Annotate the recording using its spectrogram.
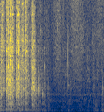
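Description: Beaten eggs being stirred quickly in a frying pan with a utensil, rapid scraping strokes against the pan that die away about two-thirds of a second in, leaving only faint small ticks.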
